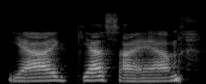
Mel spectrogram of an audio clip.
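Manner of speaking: put-on glum, resigned, slow and depressed delivery. Retelling a cartoon scene where Kitty answers Mimi: imitating Hello Kitty sounding depressed. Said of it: "she's so depressed".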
